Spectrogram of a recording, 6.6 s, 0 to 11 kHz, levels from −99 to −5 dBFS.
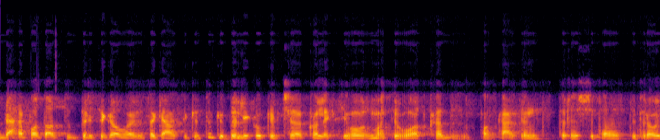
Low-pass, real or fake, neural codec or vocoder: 9.9 kHz; real; none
